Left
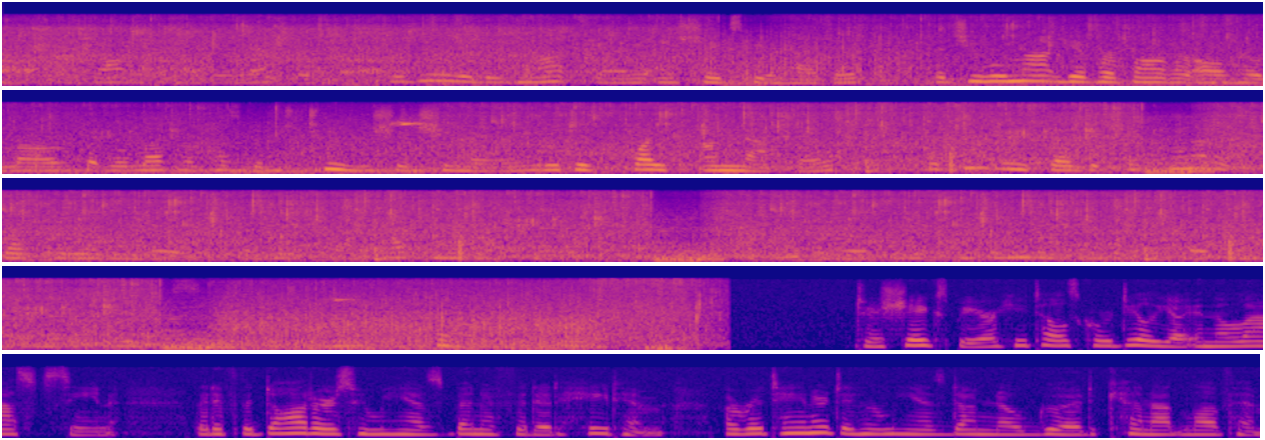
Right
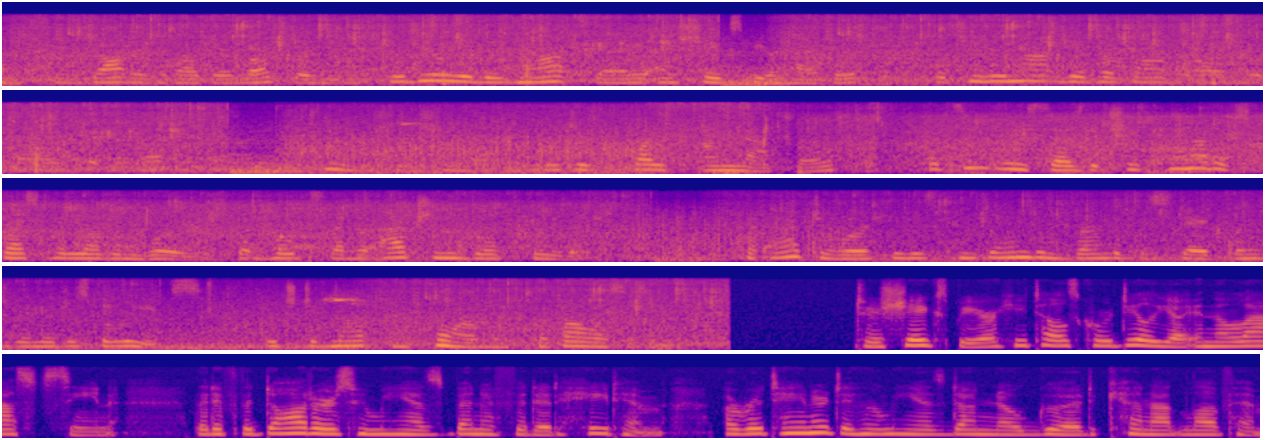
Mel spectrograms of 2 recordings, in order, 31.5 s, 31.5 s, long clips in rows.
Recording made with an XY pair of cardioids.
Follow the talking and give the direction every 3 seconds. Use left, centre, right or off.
right, centre, left, centre, right, right, right, right, right, right, right.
